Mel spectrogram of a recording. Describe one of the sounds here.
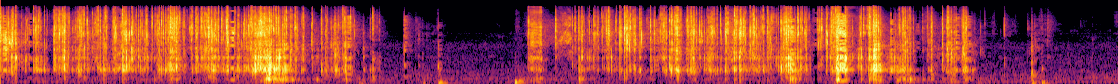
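A foil wrapper crinkles and tears loudly up close.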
